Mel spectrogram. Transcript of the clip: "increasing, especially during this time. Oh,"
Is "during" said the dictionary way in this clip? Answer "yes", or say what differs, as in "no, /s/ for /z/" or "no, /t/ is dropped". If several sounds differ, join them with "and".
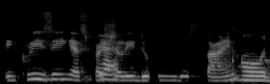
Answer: no, /ɹ/ is dropped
